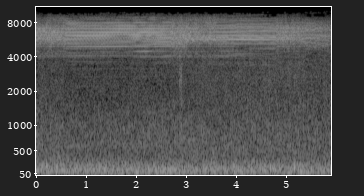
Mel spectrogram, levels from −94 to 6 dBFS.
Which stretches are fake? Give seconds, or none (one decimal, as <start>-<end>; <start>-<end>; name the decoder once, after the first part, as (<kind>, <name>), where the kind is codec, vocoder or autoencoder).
0.0-0.6 (codec, HILCodec); 2.7-3.6; 4.8-5.4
